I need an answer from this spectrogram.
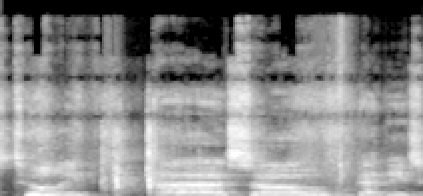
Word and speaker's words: Thule: here is we've got a wait for the pronunciation thule uh not thule uh it's thule uh so we've got these guys here uh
